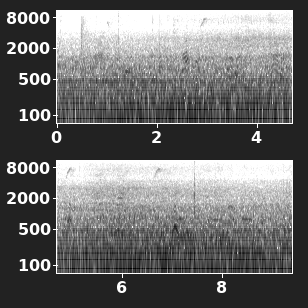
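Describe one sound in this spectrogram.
Young men chat faintly outdoors.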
